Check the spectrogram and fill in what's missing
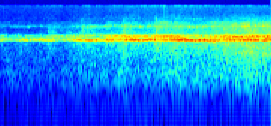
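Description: A toy train on its track brakes to a stop, giving off a steady, piercing metallic wheel squeal that holds at a constant pitch for under two seconds, close by and with no one talking.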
